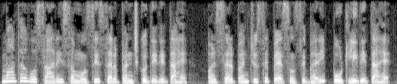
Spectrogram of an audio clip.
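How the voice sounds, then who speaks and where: A woman's voice: lowish voice, expressive, measured pace, a little mellow, no echo, studio quality. A woman reading scripted storybook narration for a children's cartoon.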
